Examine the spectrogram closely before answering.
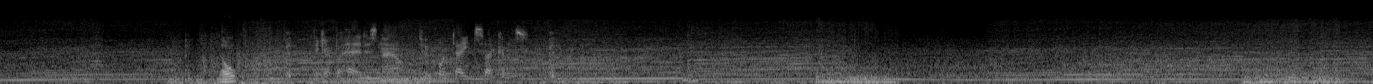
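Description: A racing car engine drones steadily and shifts pitch through the gears.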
